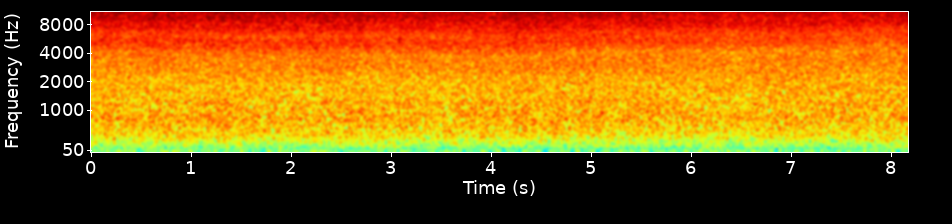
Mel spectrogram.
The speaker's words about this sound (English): Always listening to the river, the flow, the movement.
